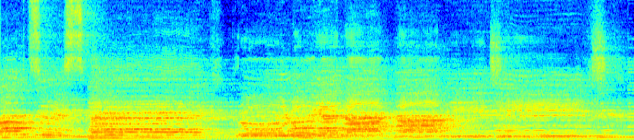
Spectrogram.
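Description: A church choir sings a hymn in long held notes, with several voices together.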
